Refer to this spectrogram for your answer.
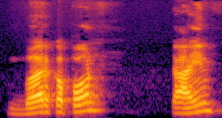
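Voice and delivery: usual speaking voice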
